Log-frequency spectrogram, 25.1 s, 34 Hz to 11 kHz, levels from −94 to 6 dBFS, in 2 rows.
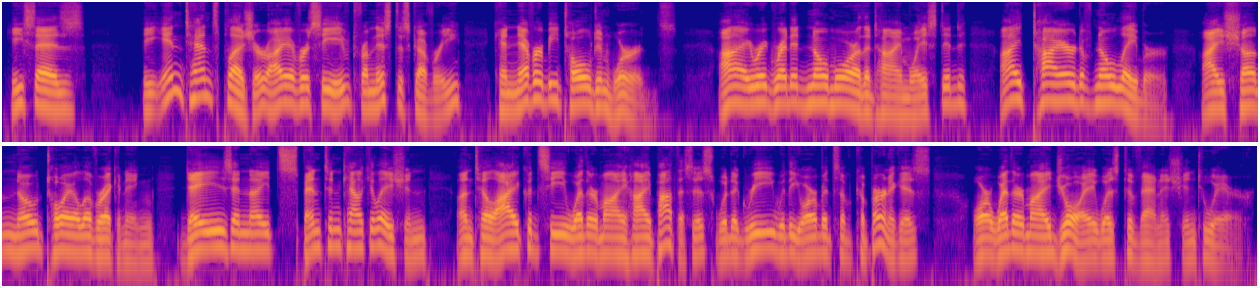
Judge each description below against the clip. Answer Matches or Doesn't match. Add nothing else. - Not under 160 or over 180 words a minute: Doesn't match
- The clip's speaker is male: Matches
